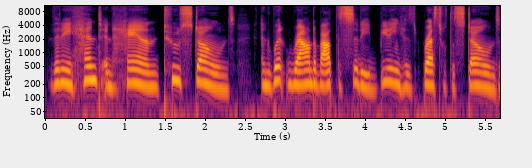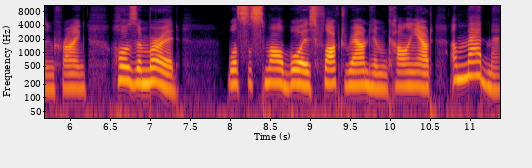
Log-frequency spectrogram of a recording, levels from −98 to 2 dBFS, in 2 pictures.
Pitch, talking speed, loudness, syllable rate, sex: 195 Hz, 180 wpm, -20 LUFS, 4.5 syllables/s, female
